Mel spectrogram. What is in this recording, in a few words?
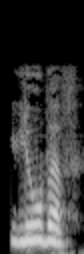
"ljubav", Bosnian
